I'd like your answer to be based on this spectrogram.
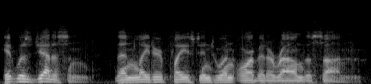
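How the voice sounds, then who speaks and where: A man delivers scripted documentary narration in a fairly deep voice. The soundtrack is slightly muffled, like an old film. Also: very animated, fairly quick. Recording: dull band-limited old film soundtrack.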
